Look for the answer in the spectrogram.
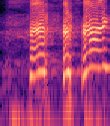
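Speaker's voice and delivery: high, loud gleeful cackle. Acted. Spirit fleeing with Gil's clothes, gleeful cackle. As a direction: cackle as you run off. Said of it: "He cackled".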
